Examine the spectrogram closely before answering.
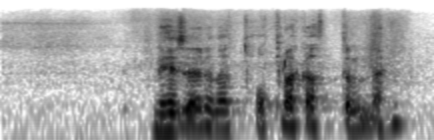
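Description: An elderly man speaks in a low, heavy voice close by.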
